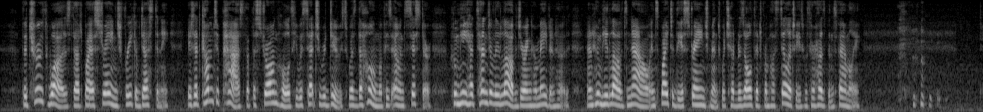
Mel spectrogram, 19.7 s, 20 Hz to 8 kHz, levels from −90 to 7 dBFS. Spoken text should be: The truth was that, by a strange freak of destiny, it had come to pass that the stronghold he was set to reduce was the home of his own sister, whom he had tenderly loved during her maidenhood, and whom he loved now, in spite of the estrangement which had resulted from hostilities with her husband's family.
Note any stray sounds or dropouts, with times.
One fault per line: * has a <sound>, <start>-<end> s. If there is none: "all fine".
* has a laugh, 17.9-19.0 s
